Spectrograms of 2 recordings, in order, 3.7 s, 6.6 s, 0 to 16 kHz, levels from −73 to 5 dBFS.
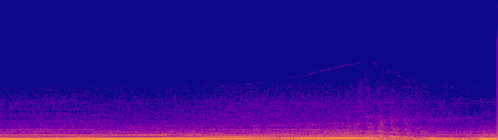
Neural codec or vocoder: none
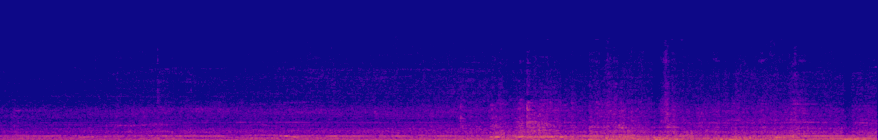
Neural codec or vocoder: none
